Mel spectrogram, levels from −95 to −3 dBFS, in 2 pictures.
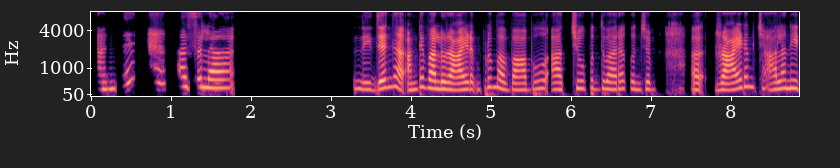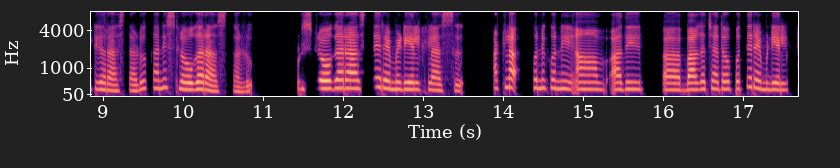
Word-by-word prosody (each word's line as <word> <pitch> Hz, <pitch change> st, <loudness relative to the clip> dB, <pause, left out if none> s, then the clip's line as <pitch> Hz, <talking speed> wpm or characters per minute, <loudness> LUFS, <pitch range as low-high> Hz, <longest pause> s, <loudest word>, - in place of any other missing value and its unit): అంటే 265 Hz, -, -4 dB, 0.7 s
అసలా. 310 Hz, -1 st, +3 dB, 1.8 s
నిజంగా. 275 Hz, +8 st, +4 dB
అంటే 240 Hz, +8 st, -3 dB
వాళ్ళు 265 Hz, -2 st, +7 dB
రాయడం 235 Hz, +2 st, +4 dB
ఇప్పుడు 325 Hz, +6 st, -6 dB
మా 275 Hz, -, +3 dB
బాబు 230 Hz, +2 st, -1 dB, 0.2 s
ఆ -, -, +3 dB, 0.2 s
చూపు 275 Hz, -2 st, -4 dB
ద్వారా 255 Hz, -1 st, 0 dB
కొంచెం 250 Hz, 0 st, -5 dB, 0.5 s
ఆహ్, 235 Hz, -, 0 dB, 0.2 s
రాయడం 260 Hz, +10 st, +5 dB
చాలా 250 Hz, +1 st, -1 dB
నీట్‌గా 250 Hz, -3 st, -1 dB
రాస్తాడు. 200 Hz, +3 st, -4 dB
కానీ 290 Hz, +2 st, -2 dB
స్లోగా 250 Hz, -2 st, +3 dB
రాస్తాడు. 180 Hz, -3 st, -5 dB, 0.5 s
ఇప్పుడు 260 Hz, -1 st, -8 dB
స్లో‌గా 280 Hz, +1 st, +4 dB
రాస్తే 280 Hz, +3 st, +1 dB
రెమెడియల్ 250 Hz, -2 st, +2 dB
క్లాసు. 215 Hz, -4 st, -2 dB, 0.5 s
అట్లా 310 Hz, +2 st, +2 dB, 0.3 s
కొన్ని 295 Hz, 0 st, -1 dB
కొన్ని 275 Hz, -2 st, -1 dB, 0.2 s
ఆహ్, 250 Hz, -1 st, -2 dB, 0.2 s
అది 250 Hz, +1 st, -1 dB, 0.4 s
ఆహ్, 230 Hz, -1 st, +1 dB
బాగా 240 Hz, +2 st, +3 dB
చదవకపోతే 260 Hz, +2 st, -3 dB
రెమెడియల్. 240 Hz, -3 st, 0 dB
255 Hz, 120 wpm, -22 LUFS, 240-280 Hz, 1.8 s, వాళ్ళు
